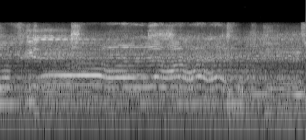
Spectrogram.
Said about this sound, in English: So we'll leave you on this gentle rock ballad. Please fast forward, only if you feel like it.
